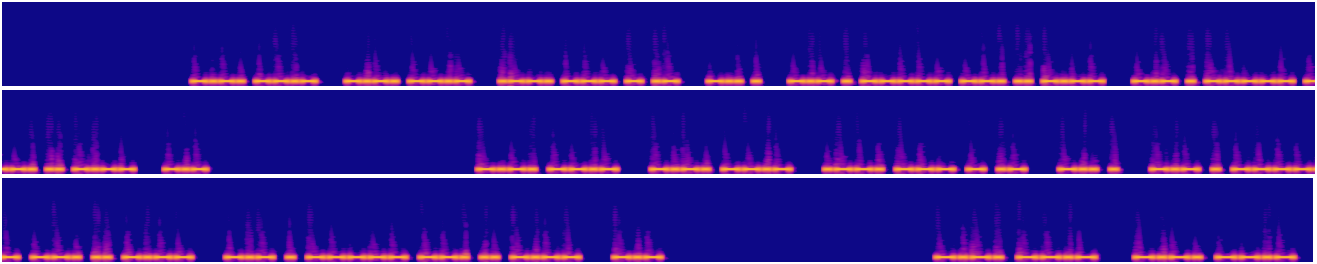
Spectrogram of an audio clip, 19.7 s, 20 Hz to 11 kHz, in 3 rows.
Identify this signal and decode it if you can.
Morse code, heard as a keyed tone, about 46 wpm, 700 Hz. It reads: CQ CQ POTA DE KE0GIY KE0GIY K CQ CQ POTA DE KE0GIY KE0GIY K CQ CQ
